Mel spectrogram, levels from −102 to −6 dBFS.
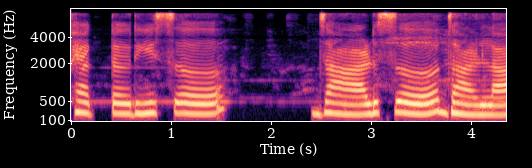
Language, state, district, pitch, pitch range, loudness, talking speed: Bhili, Maharashtra, Dhule, 220 Hz, 205-235 Hz, -15 LUFS, 80 wpm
